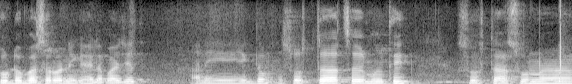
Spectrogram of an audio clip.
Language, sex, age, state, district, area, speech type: Marathi, male, 60+, Maharashtra, Akola, rural, spontaneous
